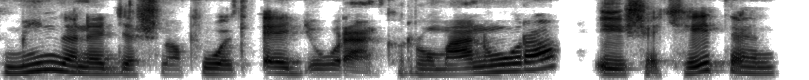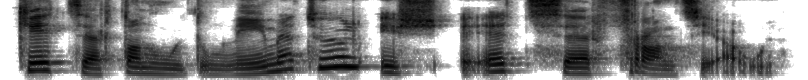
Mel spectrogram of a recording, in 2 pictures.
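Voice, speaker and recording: In a dry, close sound with no echo and a quiet background, a woman with a plain, everyday voice speaks at a fairly slow pace in a medium pitch with lively intonation. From Transylvania, Székely Land (Székelyudvarhely). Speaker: mothers' coach. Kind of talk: casual interview.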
